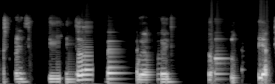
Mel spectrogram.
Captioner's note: audio distorted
